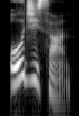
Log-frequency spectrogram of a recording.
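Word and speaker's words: おじさん: A grandfather is ojiisan with a long e sound, and an uncle is ojisan with a short i.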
